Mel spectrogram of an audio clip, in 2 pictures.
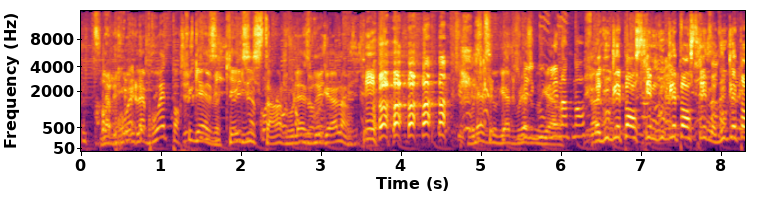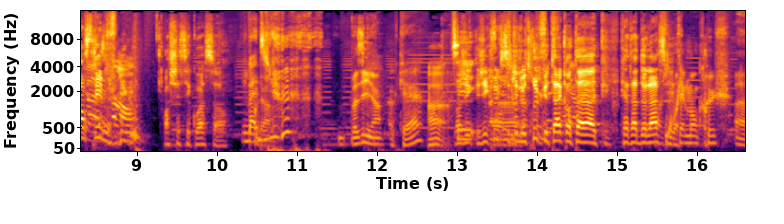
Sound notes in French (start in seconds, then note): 0.0 rire; 3.5 éclate de rire; 10.6 petit rire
